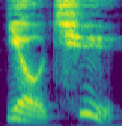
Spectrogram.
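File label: "you3qu4", Mandarin Chinese; 有趣; 面白い、興味深い; dictionary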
